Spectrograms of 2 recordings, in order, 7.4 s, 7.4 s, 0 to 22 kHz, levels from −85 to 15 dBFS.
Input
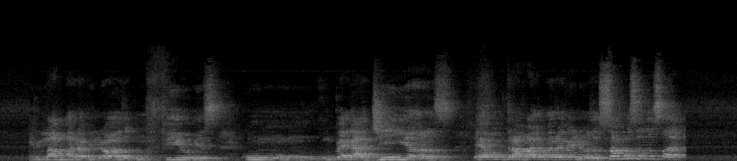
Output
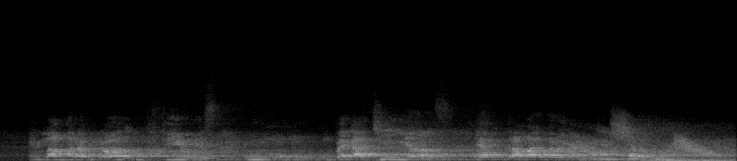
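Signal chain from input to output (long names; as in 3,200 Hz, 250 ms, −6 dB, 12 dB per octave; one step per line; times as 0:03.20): turntable brake at the end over 1.93 s
low shelf with overshoot 690 Hz −8 dB, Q 3
comb filter 6.9 ms, depth 37%
in parallel at −2 dB: speech leveller within 4 dB 0.5 s
on the sum: high-frequency loss of the air 370 metres
on a send at −8.5 dB: convolution reverb RT60 5.6 s, pre-delay 103 ms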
